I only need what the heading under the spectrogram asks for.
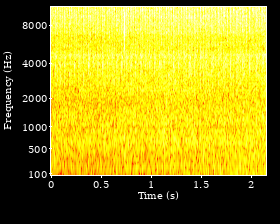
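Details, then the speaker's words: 2020 Infiniti QX60 V6, 95,882 miles, with oil consumption and misfire codes P0300/P0304: with a non-suspect cylinder deactivated the idle turns uneven and lumpy, so that cylinder was contributing. Disabling suspect cylinder 4 changed nothing. "It changes. You can hear how it changed idle."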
